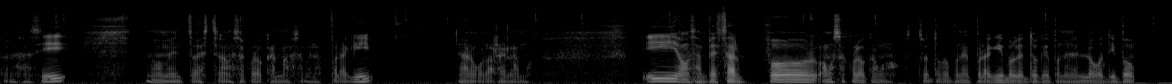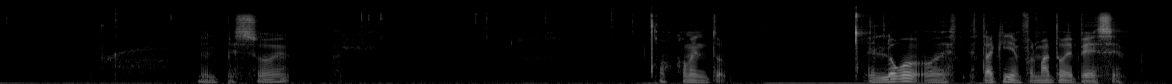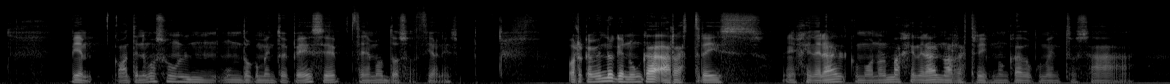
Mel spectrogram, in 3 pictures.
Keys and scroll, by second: 4.2 space, 11.7 space, 17.0 space, 19.6 super+Tab, 22.4 space, 26.8 space.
